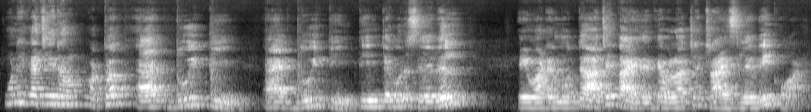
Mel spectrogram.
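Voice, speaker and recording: A male teacher giving a beginner grammar lesson, sounding out words slowly and counting syllables. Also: fairly high pitch, expressive. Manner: slow, clear syllable counting. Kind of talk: tutorial lesson. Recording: very echoey room, mic far off.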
